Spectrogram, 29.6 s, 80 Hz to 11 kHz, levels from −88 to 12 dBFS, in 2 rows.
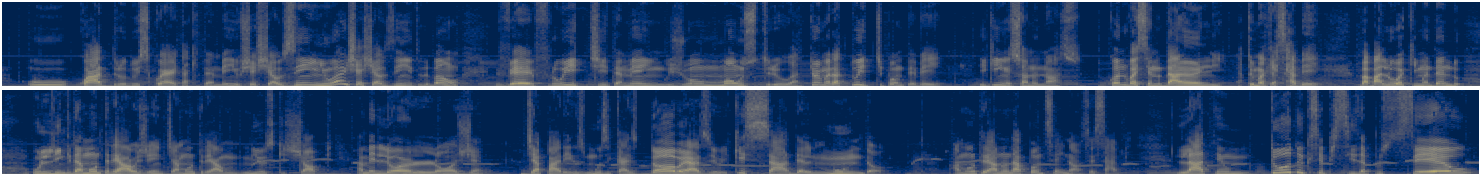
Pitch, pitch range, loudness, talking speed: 195 Hz, 155-230 Hz, -32 LUFS, 165 wpm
